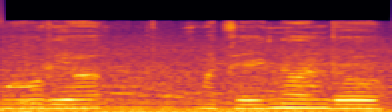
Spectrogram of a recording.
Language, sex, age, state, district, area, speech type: Kannada, male, 60+, Karnataka, Mysore, rural, spontaneous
